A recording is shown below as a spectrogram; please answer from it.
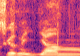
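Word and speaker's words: Yam: Okay, so the syllable or the sound is yum. I'm sorry, Y-A-M, but you pronounce it like yum.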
